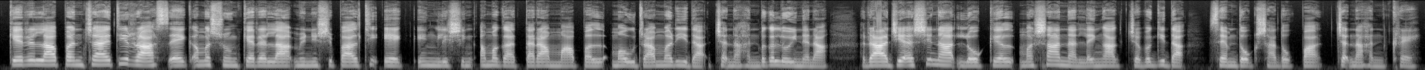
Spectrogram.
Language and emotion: Manipuri, neutral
